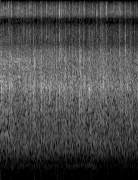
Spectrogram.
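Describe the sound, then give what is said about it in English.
Applause from a church audience clapping their hands in praise during a worship service: a dense, steady patter of many hands that runs throughout, fairly soft and even, with no clear voices on top. “Come on, if you believe it, give God a good praise. Clapping your hands is praising the Lord.”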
